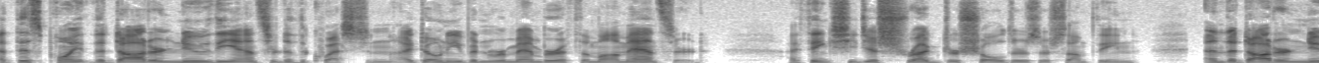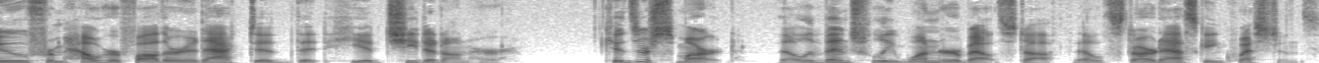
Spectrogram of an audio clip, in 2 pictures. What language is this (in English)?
English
